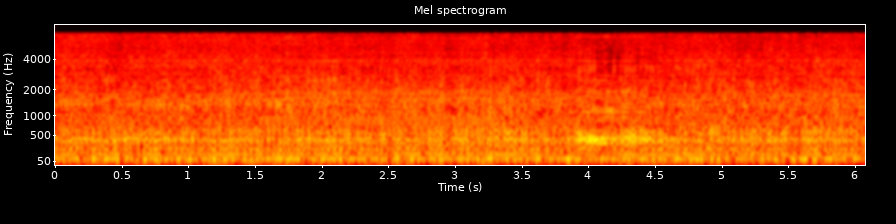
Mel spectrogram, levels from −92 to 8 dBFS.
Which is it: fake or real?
fake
